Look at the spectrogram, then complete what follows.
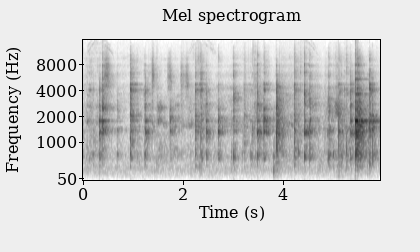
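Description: Cookware clatter: a spoon stirring and knocking around a stainless steel saucepan, with a knife clacking on a cutting board. Irregular clinks and scrapes come several times a second, and the loudest clatter is near the end.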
